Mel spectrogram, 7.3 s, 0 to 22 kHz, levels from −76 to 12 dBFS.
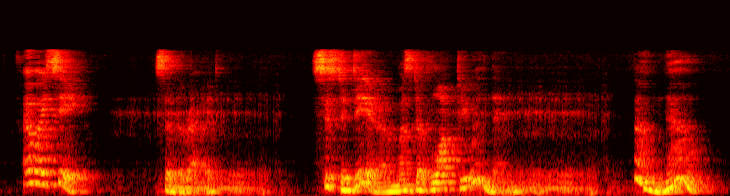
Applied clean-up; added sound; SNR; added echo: neural separator model SepFormer DNS4.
